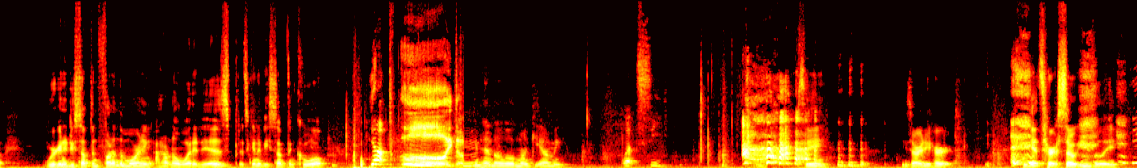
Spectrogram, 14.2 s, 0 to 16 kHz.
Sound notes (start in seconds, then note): 5.0 grunts; 9.2 laughs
